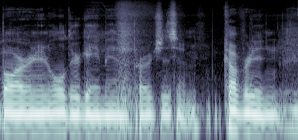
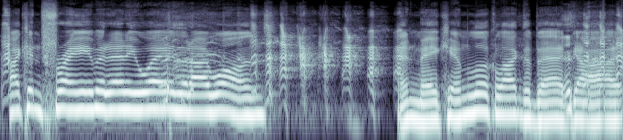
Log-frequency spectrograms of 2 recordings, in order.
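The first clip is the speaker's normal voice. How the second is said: put-on high, louder, laughing old man; smug, giggling old man scheme; 6 semitones higher, 3 dB louder, slower than usual.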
